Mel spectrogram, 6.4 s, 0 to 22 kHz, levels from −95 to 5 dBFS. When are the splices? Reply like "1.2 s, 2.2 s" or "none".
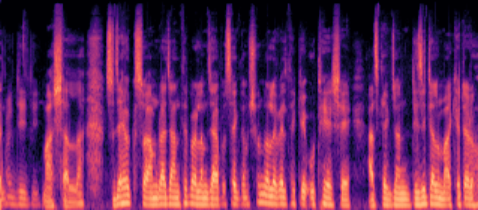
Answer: none

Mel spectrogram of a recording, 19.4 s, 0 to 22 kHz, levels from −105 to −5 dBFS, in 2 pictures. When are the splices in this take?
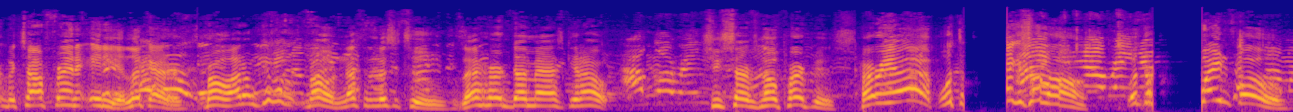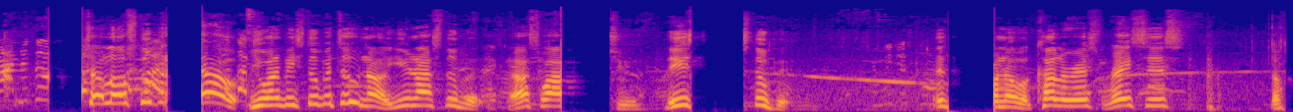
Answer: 1.4 s, 6.3 s, 11.5 s

